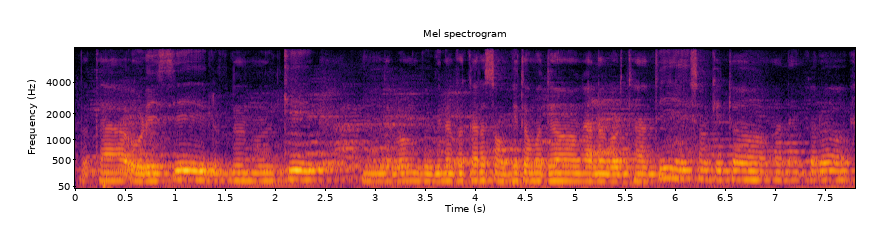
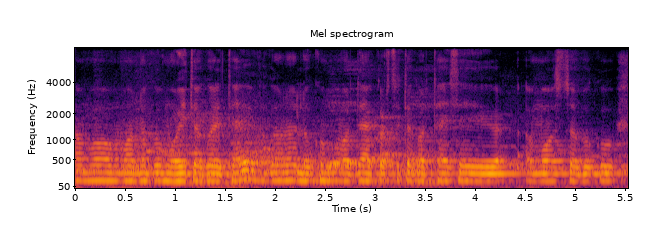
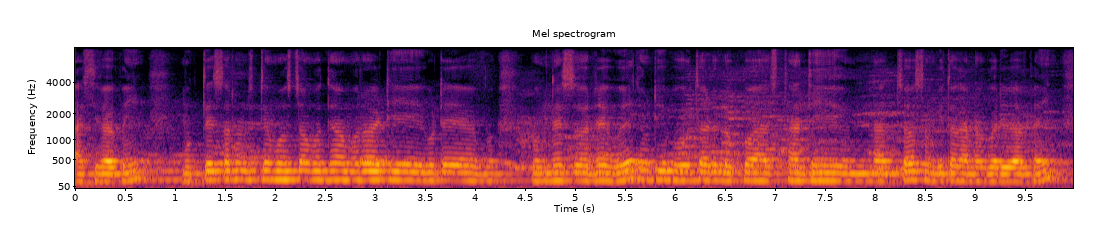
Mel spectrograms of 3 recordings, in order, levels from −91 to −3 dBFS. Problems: constant background noise, continuous background conversations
